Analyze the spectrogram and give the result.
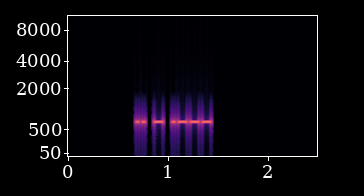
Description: Morse code, heard as a keyed tone, about 42 wpm, 700 Hz. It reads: ITJ
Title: Three Challenging Letter-Number Combinations 40wpm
